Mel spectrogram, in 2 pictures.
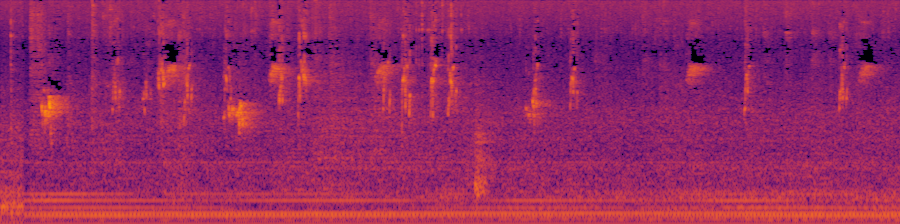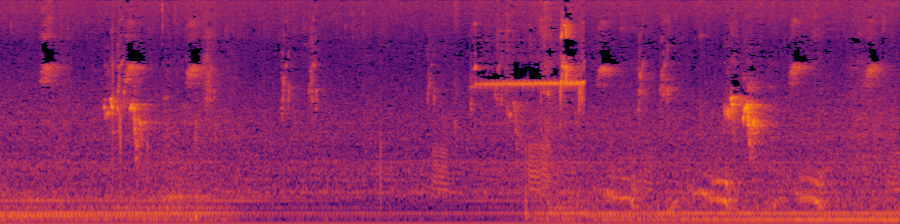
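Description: Pet birds chirping faintly in short, scattered calls over a steady low hum.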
